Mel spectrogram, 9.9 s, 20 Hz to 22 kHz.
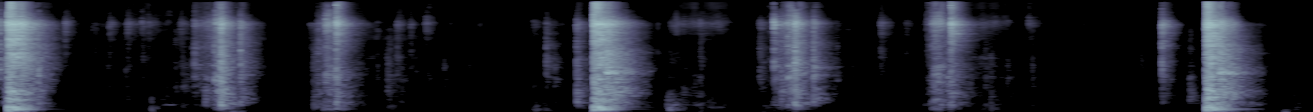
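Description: A tuned Dart Zone Pro 1.2 foam dart blaster firing, eight sharp, loud snapping shots at irregular intervals, each followed by a brief mechanical rattle as it is primed again.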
